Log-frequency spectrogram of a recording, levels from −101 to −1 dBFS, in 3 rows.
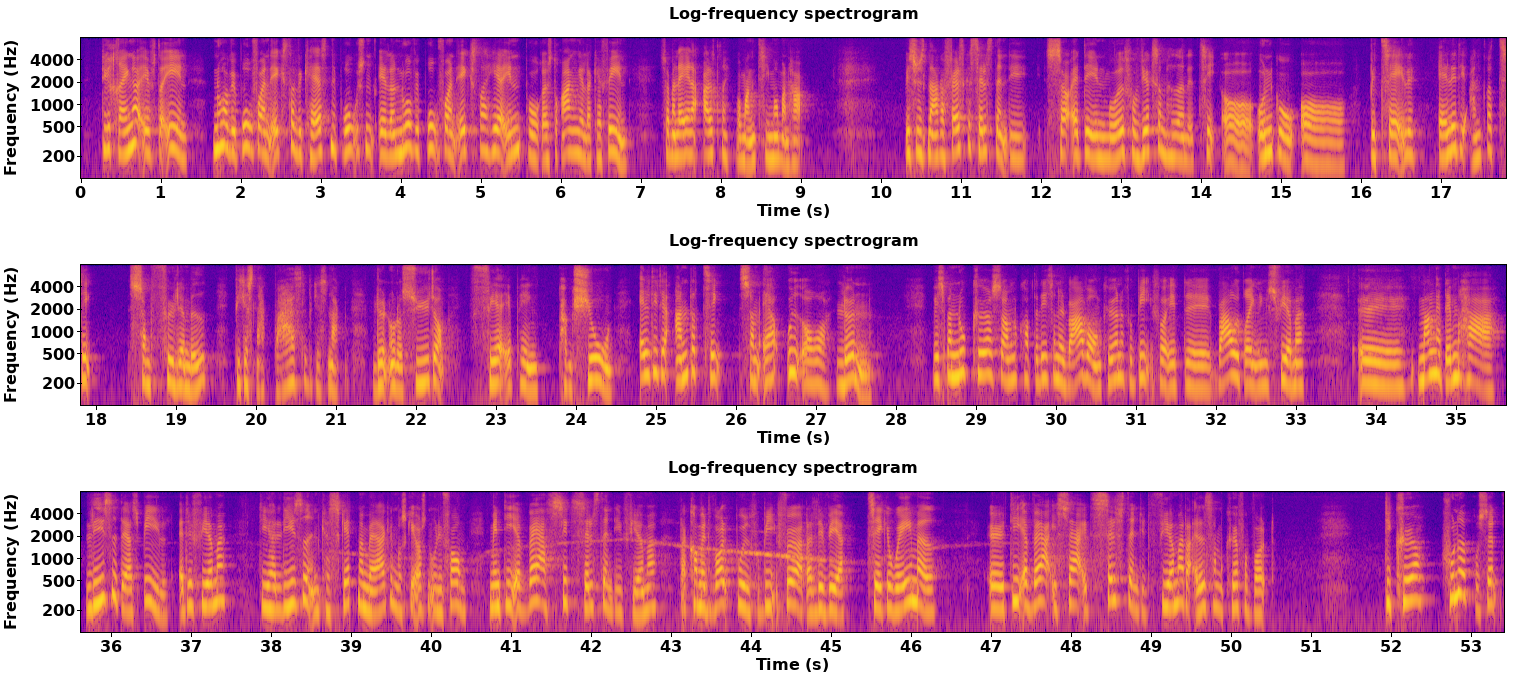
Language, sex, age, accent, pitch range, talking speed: Danish, female, 30-49, native, 190-240 Hz, 175 wpm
